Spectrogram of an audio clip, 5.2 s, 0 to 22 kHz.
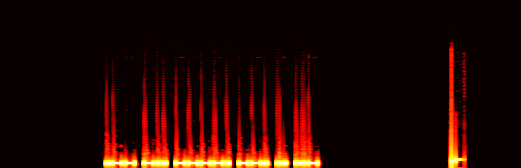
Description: Morse code, heard as a keyed tone, about 38 wpm, 700 Hz. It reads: WD9GIU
